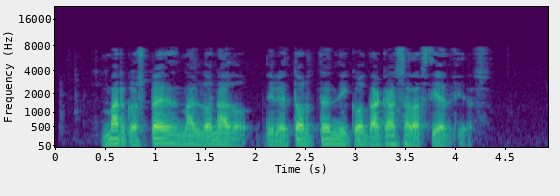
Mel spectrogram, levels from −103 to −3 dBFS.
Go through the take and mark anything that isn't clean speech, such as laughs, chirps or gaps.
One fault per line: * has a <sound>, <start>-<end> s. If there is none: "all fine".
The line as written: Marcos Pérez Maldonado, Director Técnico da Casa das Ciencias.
all fine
